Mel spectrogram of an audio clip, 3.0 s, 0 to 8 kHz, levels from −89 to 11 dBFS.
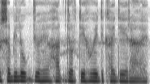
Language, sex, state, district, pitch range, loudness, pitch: Hindi, male, Arunachal Pradesh, Longding, 120-135 Hz, -16 LUFS, 125 Hz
